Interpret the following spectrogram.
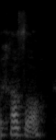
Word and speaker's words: ghazal: form that's called the kutzle and it's spelled G H a Zed al but it's pronounced kind of like guzzle but with a slight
